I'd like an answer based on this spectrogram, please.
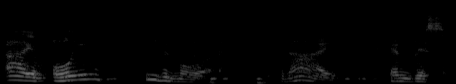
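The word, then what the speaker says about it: Oyn: Oin.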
